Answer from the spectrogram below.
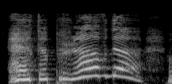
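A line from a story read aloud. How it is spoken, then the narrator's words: Exclaiming. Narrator (Russian): воскликнул вождь симпатимпасов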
